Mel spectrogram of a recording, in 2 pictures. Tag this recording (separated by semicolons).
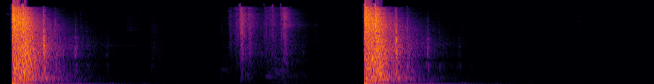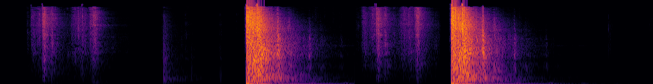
fire; gun; shot; shotgun; weapon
